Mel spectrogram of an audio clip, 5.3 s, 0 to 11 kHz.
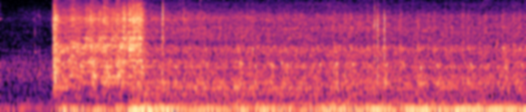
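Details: Brief crank after priming, then a 2014 6.7 Cummins diesel catches promptly into a steady, even idle with no stumble or misfire, after fitting a CAT 1R-0750 fuel filter with a new filter housing; about 10–11 PSI fuel pressure.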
